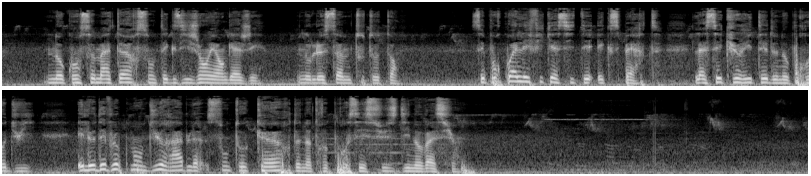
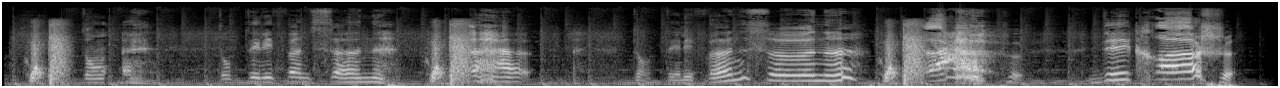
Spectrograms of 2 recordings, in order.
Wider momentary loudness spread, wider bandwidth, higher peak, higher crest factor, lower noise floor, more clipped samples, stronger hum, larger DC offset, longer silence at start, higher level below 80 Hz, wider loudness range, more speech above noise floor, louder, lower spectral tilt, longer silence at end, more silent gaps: about the same, 22 LU vs 22 LU; about the same, 16.5 kHz vs 18 kHz; about the same, 0 dBFS vs 0 dBFS; about the same, 14 dB vs 16 dB; about the same, -34 dBFS vs -35 dBFS; neither; neither; neither; about the same, 0 s vs 0.05 s; first, -28 dBFS vs -36 dBFS; second, 5 LU vs 9 LU; about the same, 21 dB vs 20 dB; about the same, -13 LUFS vs -13 LUFS; first, -5 dB/octave vs -2 dB/octave; second, 0 s vs 0.4 s; neither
